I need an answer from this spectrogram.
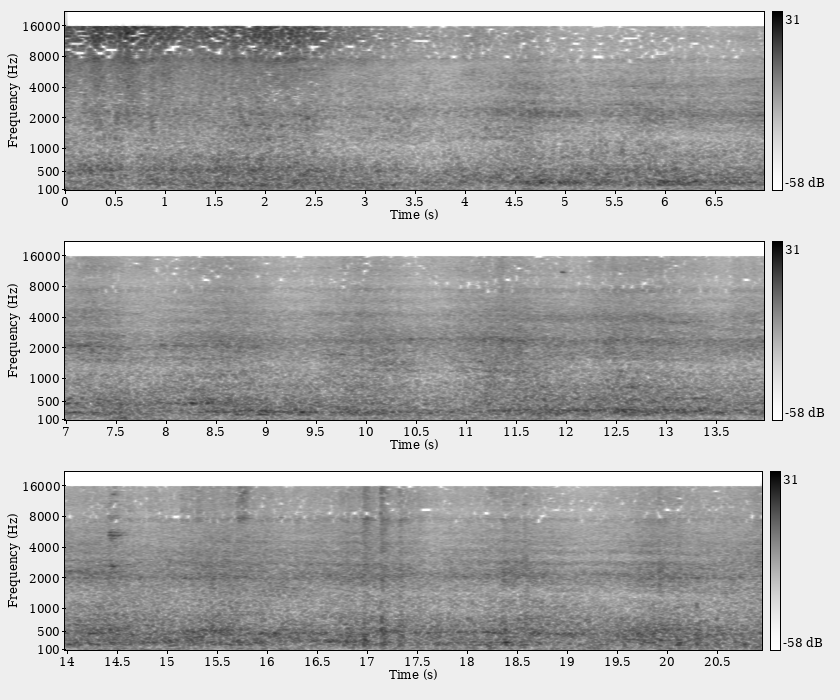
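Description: Steam-hauled passenger train running through a station at speed: a loud, steady rush of the locomotive and then a long line of carriages going by, with the wheels clattering on the rails.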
